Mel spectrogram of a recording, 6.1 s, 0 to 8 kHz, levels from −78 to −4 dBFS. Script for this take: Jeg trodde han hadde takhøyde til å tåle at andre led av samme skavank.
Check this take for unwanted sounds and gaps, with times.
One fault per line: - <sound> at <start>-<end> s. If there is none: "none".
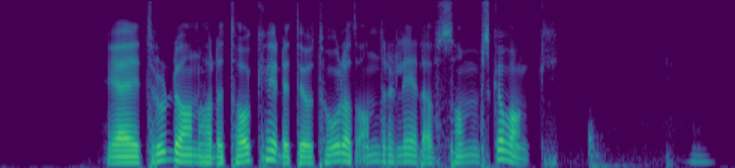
- thud at 4.9-5.4 s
